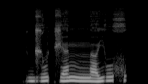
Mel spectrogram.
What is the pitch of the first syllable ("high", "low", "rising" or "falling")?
rising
